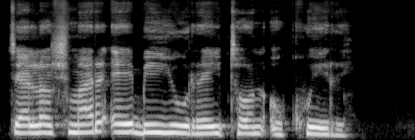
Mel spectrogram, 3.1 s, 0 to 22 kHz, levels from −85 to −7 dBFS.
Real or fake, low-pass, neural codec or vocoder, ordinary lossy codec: fake; none; vocoder, 44.1 kHz, 128 mel bands, Pupu-Vocoder; none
